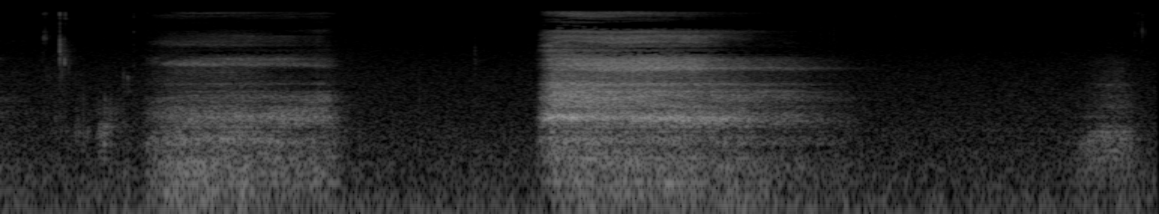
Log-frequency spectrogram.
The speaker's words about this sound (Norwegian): Ja, om du ønsker, så kan du sette litt lyd på pusten.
